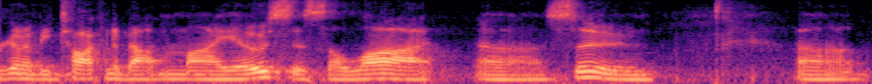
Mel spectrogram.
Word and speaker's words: meiosis: how you pronounce that it looks like it would be meosis but it's actually pronounced meiosis is a special type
